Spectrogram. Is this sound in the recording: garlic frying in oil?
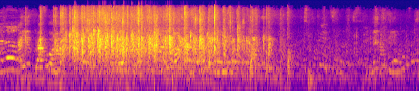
no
